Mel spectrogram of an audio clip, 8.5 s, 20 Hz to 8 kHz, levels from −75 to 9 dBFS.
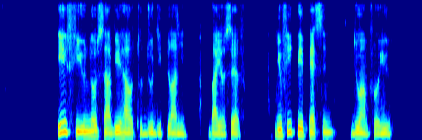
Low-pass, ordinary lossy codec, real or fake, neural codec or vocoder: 7.2 kHz; Opus, 32 kbps; fake; codec, 16 kHz, 4.8 kbps, FACodec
